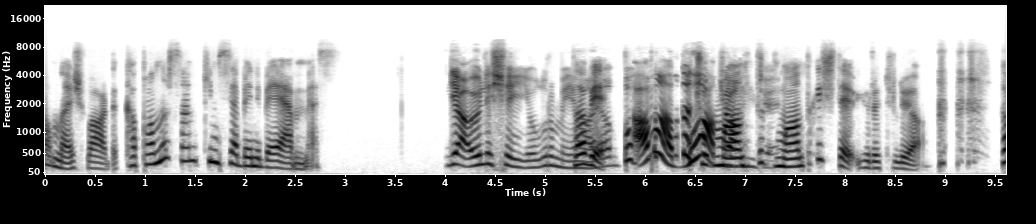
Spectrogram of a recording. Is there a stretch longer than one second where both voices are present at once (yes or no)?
yes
